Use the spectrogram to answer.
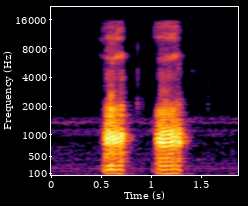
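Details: Chihuahua with heart disease that has had reverse sneezing several times daily since puppyhood: two loud, honking snorts in a relatively mild reverse-sneezing episode; episode length varies and looks distressing.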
